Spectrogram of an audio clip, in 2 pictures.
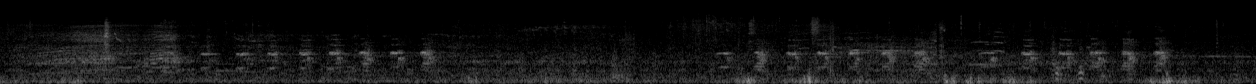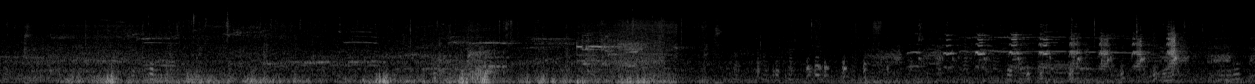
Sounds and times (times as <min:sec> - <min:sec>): Chicken, rooster: 0:00.4 - 0:04.8, 0:06.0 - 0:25.1.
